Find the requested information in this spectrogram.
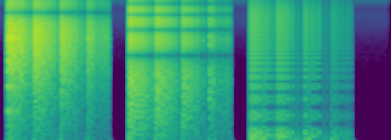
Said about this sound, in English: I wanted to look closer at that echo and recreate it. So I did, and I applied it to the noise channel.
